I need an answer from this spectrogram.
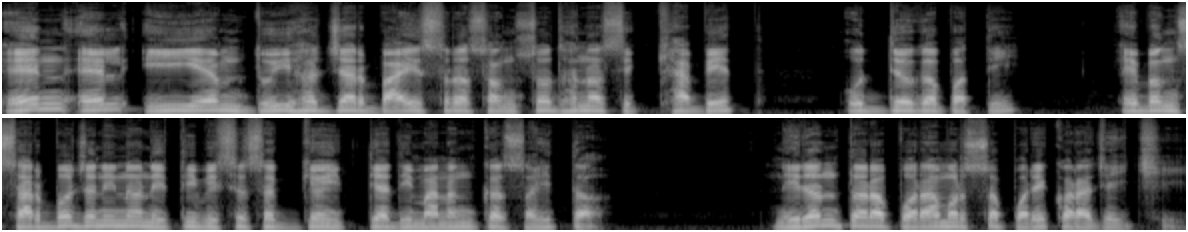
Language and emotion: Odia, neutral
